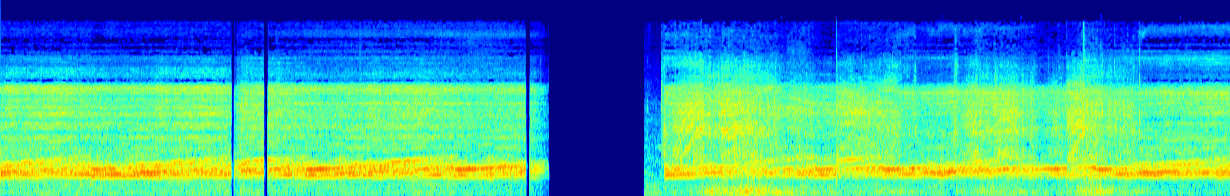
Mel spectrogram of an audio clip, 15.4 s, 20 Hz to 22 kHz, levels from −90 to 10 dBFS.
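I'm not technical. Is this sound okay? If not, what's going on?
No. At 3.29 s and again at 6.57 s, the sound briefly stops for about 55 milliseconds and then picks up exactly where it left off. This is a gap at a join of encoded pieces: the audio was compressed in separate parts and stuck together, leaving each part's built-in silent padding in place.

From 6.75 s to 14.75 s there's a small tick once every second, around ten in all, each a tiny half-millisecond blink of silence. These are periodic USB or driver dropouts: something on the computer briefly interrupted the audio connection at a steady rhythm.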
